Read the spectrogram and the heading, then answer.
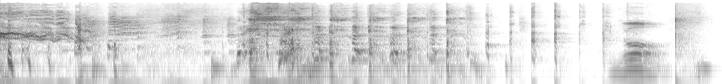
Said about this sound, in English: Yo, I coughed and became lightheaded. Jesus.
